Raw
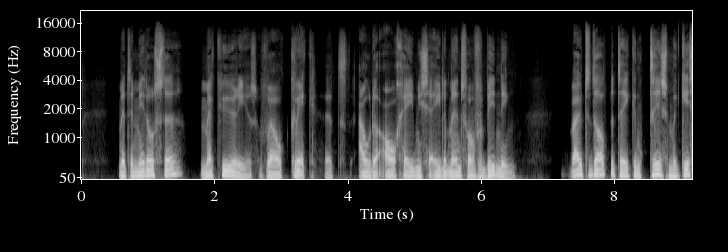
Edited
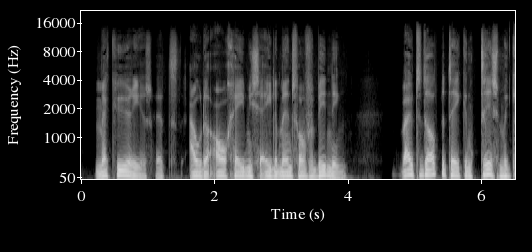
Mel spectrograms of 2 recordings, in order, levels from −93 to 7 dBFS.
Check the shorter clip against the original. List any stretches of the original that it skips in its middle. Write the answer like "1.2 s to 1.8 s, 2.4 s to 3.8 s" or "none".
2.6 s to 3.6 s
